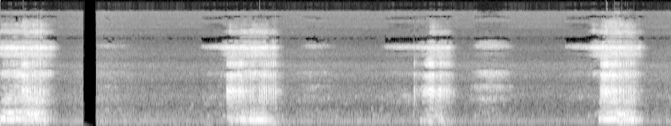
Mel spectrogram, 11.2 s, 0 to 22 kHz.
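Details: Woman snoring: loud rattling snores on each breath, four in about eleven seconds, roughly 20 breaths a minute.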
